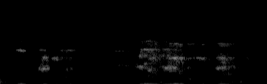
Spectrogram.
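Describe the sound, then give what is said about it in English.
A dog barks faintly in the background: a few short, quick yaps followed by a longer, whiny burst of barking, with no talking over it. “Your, your dog's making off in the background?”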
